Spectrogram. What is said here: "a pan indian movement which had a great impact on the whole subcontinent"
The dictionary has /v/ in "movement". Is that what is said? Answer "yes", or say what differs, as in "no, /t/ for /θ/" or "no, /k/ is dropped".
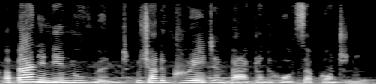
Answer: yes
